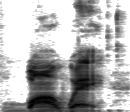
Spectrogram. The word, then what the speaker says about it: Huawei: the 5g networks and then this company is pronounced Huawei all right so Huawei and they are a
